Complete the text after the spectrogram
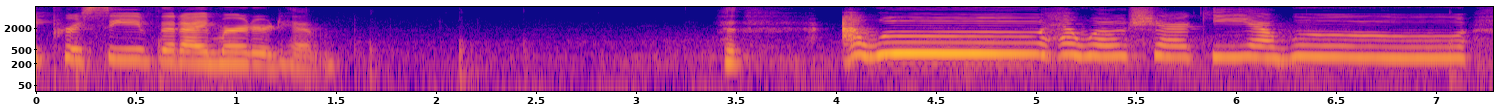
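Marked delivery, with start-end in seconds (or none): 4.0-5.1 high drawn-out wolf howl. Pretend. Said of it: "That's a sound that vampires make". 6.1-7.2 wolf voice. Pretend. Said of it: "That's a sound that vampires make".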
